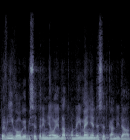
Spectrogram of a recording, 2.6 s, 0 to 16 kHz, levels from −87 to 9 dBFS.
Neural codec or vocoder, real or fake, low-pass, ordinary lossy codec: autoencoder, 48 kHz, 128 numbers a frame, DAC-VAE, trained on Japanese speech; fake; 14.4 kHz; AAC, 64 kbps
